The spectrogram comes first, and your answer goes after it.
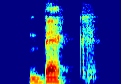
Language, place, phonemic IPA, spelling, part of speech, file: Occitan, Béarn, /ˈbɛk/, bèc, noun, LL-Q14185 (oci)-bèc.wav
- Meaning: beak (of a bird)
